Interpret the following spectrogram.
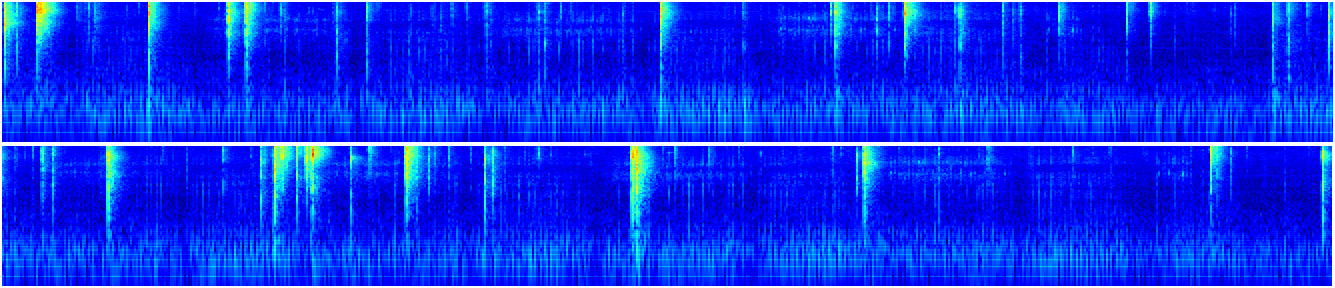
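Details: A sleeping cat purrs in a steady low hum while a fireplace crackles and pops frequently, the bright snaps of burning wood scattered throughout over the soft rhythmic purr.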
